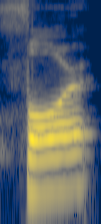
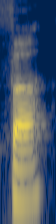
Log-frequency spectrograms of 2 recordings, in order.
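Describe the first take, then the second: First: The word has a full, clear vowel. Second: The word has a reduced schwa vowel. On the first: "strong pronunciation" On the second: "weak pronunciation"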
